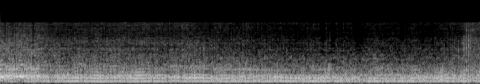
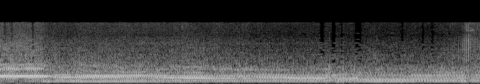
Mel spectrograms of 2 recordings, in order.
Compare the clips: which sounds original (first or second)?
second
